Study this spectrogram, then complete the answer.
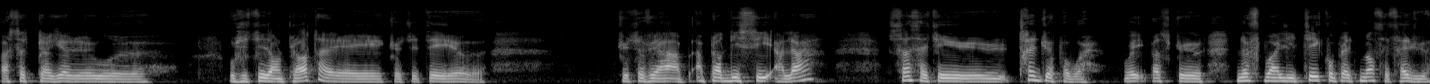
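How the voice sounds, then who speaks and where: A woman's very deep, low voice with a dark, mellow tone, at a very slow pace with long, frequent pauses and ordinary pitch variation. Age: 80s+. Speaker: care home resident. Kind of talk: testimony. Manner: halting.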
